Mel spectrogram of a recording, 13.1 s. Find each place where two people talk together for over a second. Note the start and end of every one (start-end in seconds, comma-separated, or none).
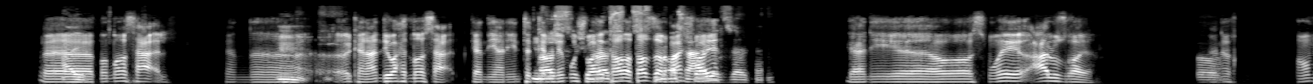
5.4-7.2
